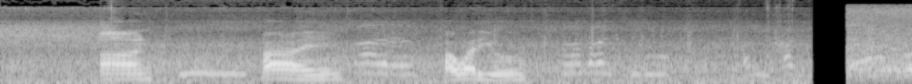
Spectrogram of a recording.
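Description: A child speaks excitedly close by.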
